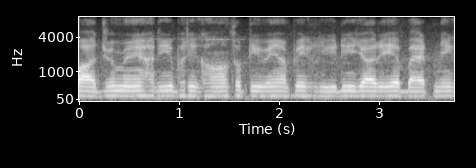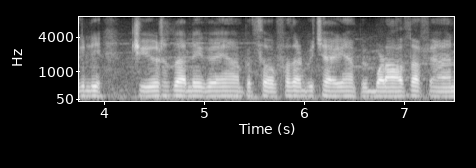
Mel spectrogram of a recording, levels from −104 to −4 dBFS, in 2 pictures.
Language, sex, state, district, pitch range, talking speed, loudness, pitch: Hindi, male, Bihar, Patna, 125-130 Hz, 230 wpm, -19 LUFS, 130 Hz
